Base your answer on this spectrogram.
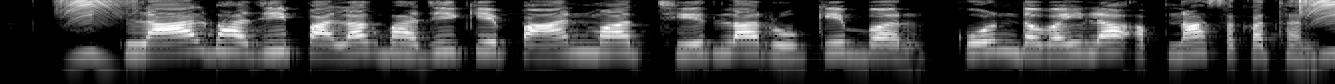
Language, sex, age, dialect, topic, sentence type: Chhattisgarhi, female, 18-24, Eastern, agriculture, question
